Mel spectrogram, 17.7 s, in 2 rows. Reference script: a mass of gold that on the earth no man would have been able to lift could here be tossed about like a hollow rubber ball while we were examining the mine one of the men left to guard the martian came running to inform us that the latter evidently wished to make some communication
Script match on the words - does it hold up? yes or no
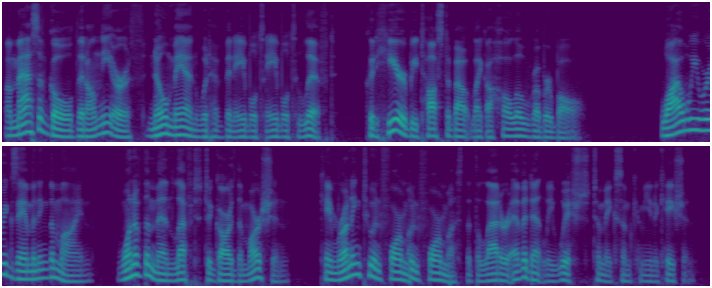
no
